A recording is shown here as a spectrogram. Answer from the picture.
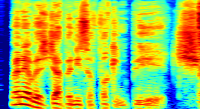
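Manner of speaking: imitated drag queen's Japanese accent; thick Japanese accent. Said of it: "she had a, a very Japanese accent".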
